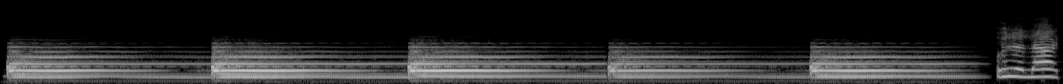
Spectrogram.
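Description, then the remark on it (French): A church bell tolls five loud, evenly spaced strokes about two seconds apart, each hum lingering and fading before the next; a brief voice cuts in right at the end. “Écoutez, qu'est-ce que ça peut être Je reconnais ce son, c'est celui des cloches.”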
